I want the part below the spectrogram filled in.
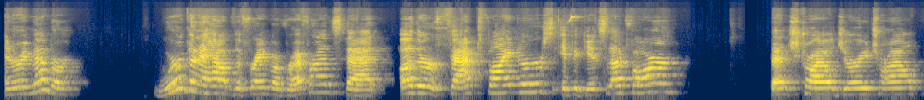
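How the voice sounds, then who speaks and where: An American woman hosting a commentary show, reading documents aloud dramatically and adding casual, emphatic asides with drawn-out phrasing. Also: high-pitched, pushed and bright, roomy sound, rough recording.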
